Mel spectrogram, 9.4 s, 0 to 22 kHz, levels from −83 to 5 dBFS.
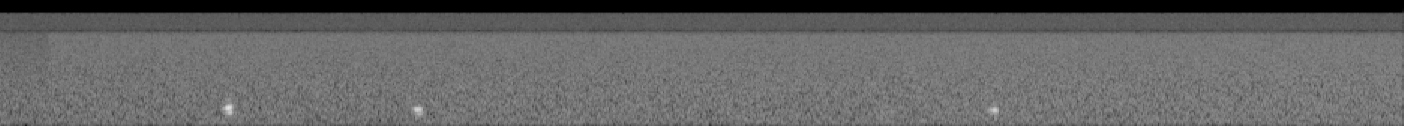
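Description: The echo canceller in this speech recording was likely unable to separate the local talker from loudspeaker echo during double talk, so it turned both down. The result is speech suppressed in double talk from 0.0 to 0.8 s, 1.44 to 5.04 s, 5.81 to 6.73 s and 7.18 to 8.17 s, where the voice dips by around 15 dB at worst (nearer 10 dB in the last stretch). The canceller also likely left part of the loudspeaker signal in the microphone feed, so the other side's voice leaks through for the whole recording at roughly 15 dB below the main speech.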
